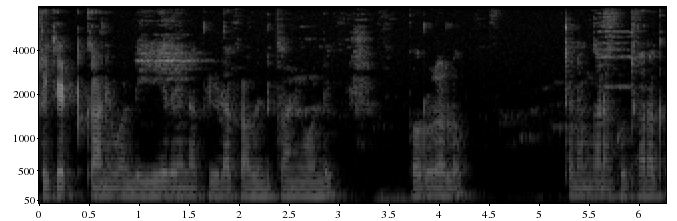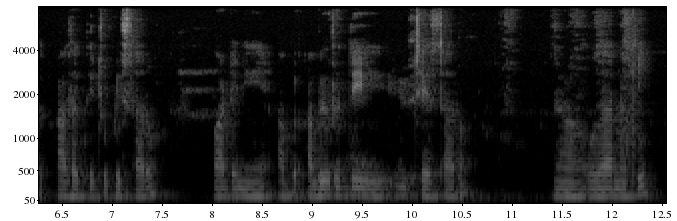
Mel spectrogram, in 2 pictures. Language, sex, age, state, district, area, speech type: Telugu, male, 18-30, Telangana, Nalgonda, urban, spontaneous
